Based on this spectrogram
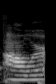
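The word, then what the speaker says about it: hour: né usamos nesse caso pois our apesar de iniciar com a consoante tenho são similar de uma vogal porque a gente não pronuncia ela né então transcrição fonética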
